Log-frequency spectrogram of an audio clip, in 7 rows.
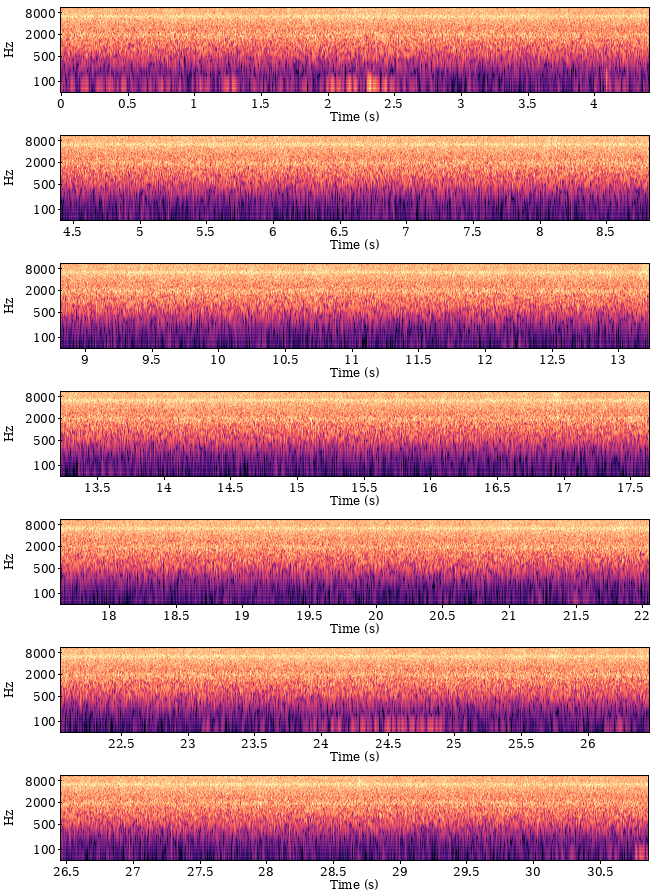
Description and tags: Kelvin Bridge Underpass2
Recording of the River Kelvin in Glasgow. Microphone was positioned on top of a fence from the path that runs alongside if at Kelvin Bridge
Recorded on an iPhone 4S with a Tascam iM2 Mic using Audioshare App.
Tascam-iM2, Bridge, River-Kelvin, iPhone-4s, Kelvin, Glasgow, AudioShare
